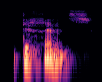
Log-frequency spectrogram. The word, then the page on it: defence: British English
